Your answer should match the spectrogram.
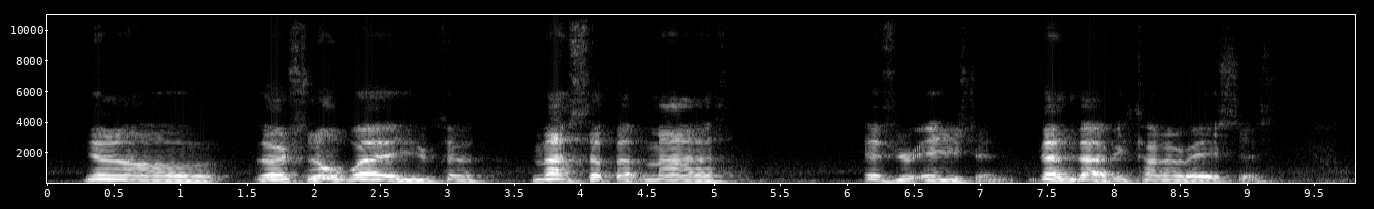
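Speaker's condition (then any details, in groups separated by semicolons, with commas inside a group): Tongue cancer surgery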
